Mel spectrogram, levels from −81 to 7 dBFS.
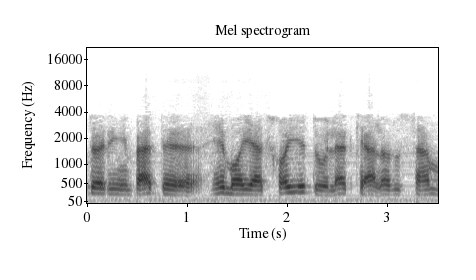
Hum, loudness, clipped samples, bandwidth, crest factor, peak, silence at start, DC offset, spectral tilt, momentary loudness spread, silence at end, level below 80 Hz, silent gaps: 50 Hz at -60 dBFS; -18 LUFS; under 0.1%; 4 kHz; 16 dB; -2 dBFS; 0 s; under 0.1%; -6.5 dB/octave; 6 LU; 0 s; -54 dBFS; none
